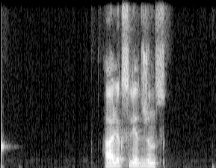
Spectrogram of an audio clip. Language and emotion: Russian, neutral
